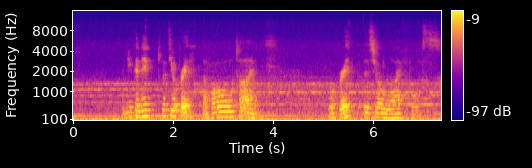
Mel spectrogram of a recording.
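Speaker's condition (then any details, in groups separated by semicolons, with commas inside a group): No condition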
